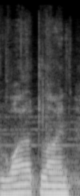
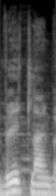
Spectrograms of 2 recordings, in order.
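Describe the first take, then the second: First: Wild is said the English way, starting with W. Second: Wild is said the German way, starting with V. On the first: "you can also pronounce it" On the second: "a combination of line and wild from Bad Wildbad"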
